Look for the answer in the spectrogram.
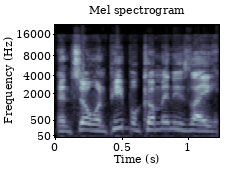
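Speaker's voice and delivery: ordinary talk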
